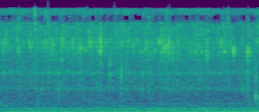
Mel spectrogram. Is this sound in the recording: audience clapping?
no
